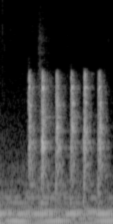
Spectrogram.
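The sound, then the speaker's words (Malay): Six quick, evenly spaced taps, a voice imitating knocking on a window, repeat in a steady rhythm over a low constant hum, moderately loud. “Ada bunyi macam benda kentut tingkap.”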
